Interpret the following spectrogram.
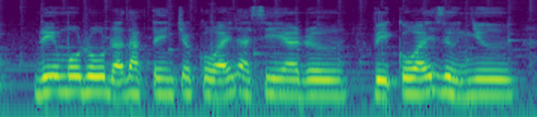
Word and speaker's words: Ciel: Oshiaru trong tiếng Nhật có nghĩa là dạy dỗ, và Shiaru là cách phát âm của tiếng Nhật.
